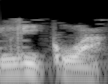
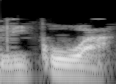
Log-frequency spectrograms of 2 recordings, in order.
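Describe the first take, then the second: First: The stress is on the first syllable. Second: The stress is on the second syllable. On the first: The speaker calls it right. "es lo correcto, se dice licua" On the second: The speaker calls it wrong. "No se dice licúa"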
